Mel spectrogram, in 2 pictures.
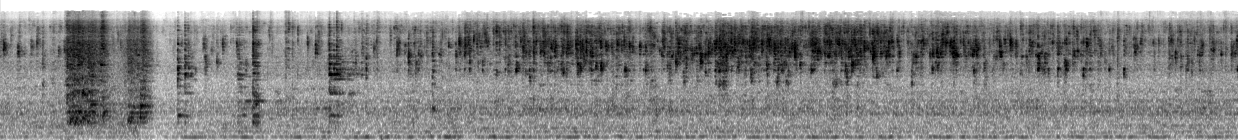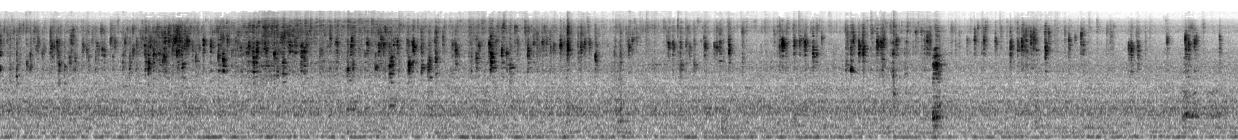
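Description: Hot oil crackling and sizzling around quail frying in a steel kadai, with a steel ladle knocking and scraping against the pan as pieces are lifted out, the sharpest knocks about a second in. The sizzle has eased, the cook's sign that the quail are cooked through. A steady low hum runs underneath.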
